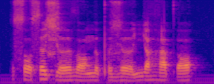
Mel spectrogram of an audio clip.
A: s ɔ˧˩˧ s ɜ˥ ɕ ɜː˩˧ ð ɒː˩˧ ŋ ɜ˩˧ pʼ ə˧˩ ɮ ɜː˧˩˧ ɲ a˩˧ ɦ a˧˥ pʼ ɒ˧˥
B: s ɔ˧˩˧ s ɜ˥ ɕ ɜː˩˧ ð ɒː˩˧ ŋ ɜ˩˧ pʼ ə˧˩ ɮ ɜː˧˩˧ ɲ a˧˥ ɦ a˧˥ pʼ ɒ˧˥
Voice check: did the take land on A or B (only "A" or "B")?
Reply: B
